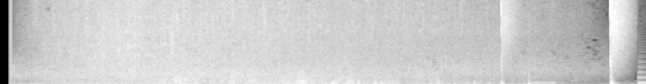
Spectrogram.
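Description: A loud, deep rumble with a dense hiss, like rolling thunder in rain. It starts abruptly and fades away over about five seconds. Electronic music begins just at the end.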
